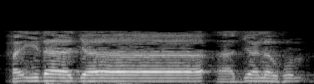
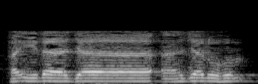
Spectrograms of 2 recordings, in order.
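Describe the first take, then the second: Both takes have the same delivery.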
